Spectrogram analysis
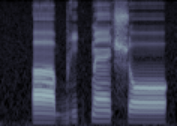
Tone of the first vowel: low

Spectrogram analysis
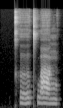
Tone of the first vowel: rising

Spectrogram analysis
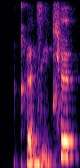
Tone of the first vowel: low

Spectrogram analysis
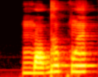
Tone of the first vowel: low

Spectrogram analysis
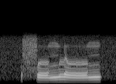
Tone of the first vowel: rising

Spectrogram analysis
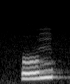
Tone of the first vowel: rising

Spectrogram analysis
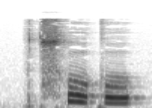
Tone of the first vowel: falling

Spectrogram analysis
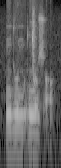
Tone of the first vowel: low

